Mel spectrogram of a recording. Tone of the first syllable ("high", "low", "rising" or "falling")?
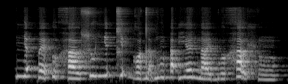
high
